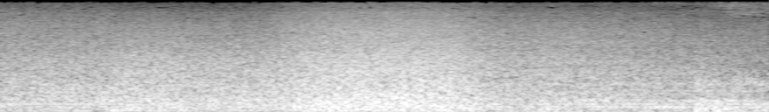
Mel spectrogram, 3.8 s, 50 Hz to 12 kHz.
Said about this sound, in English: The material must undergo a mill scale cleansing before rolling. In order to cleanse the surface, water is sprayed at high pressure, 160 bar.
